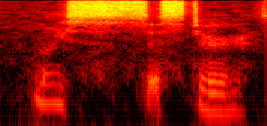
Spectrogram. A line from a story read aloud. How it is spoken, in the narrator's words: Sally muttered miserably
